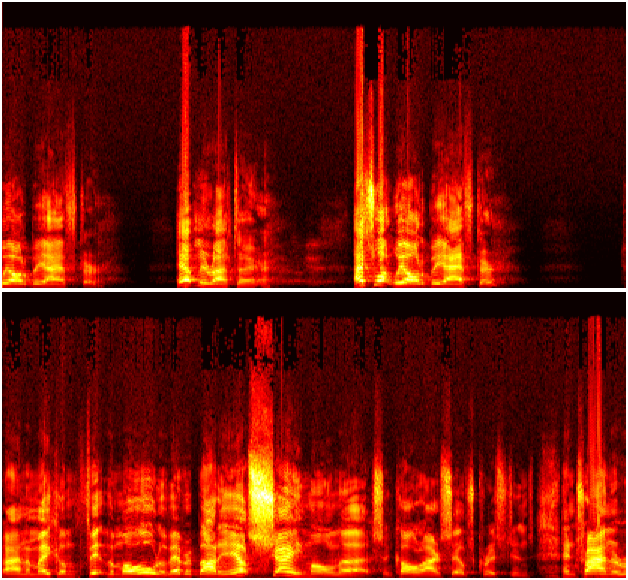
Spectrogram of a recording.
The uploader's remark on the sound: A Message preached at Crossroads Baptist Church on Wednesday Evening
